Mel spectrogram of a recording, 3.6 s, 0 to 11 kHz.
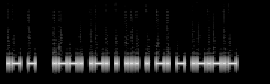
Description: Morse code, heard as a keyed tone, about 34 wpm, 700 Hz. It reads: AT PRESENT.
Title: Sentences from Top 1000 Words - Review Part 5 - 35wpm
